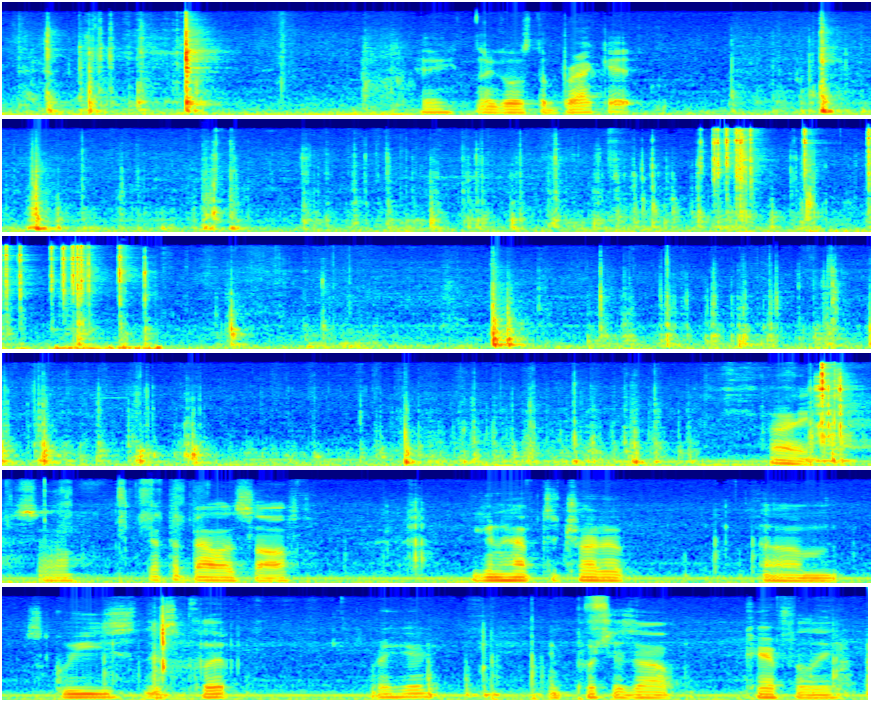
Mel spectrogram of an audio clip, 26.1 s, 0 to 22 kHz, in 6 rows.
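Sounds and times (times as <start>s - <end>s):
plastic and metal parts clicking: 3.7s - 9.9s.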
